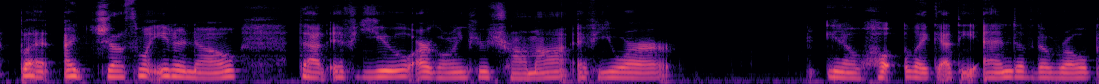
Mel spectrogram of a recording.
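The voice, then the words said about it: Hoarse, strained voice. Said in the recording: “now I'm losing my voice again.”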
